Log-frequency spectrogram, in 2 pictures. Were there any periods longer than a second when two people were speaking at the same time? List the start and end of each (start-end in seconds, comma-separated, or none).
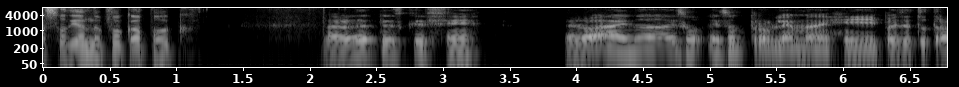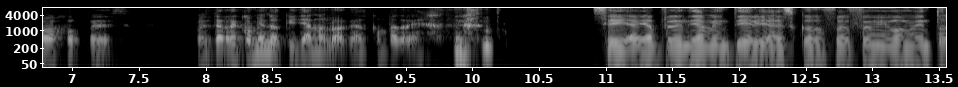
none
